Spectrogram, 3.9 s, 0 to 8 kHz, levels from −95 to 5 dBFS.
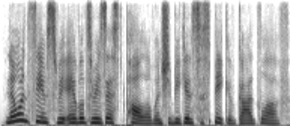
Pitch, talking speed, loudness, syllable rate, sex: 240 Hz, 265 wpm, -16 LUFS, 6.0 syllables/s, female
